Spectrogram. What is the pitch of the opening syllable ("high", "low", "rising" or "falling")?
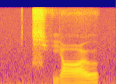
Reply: rising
